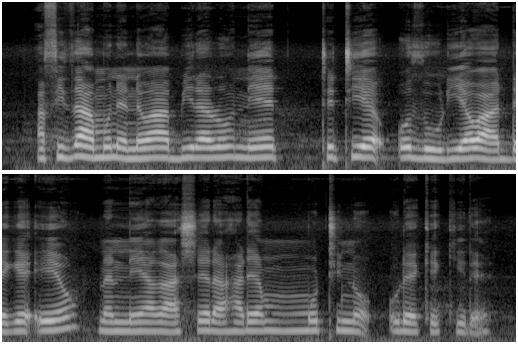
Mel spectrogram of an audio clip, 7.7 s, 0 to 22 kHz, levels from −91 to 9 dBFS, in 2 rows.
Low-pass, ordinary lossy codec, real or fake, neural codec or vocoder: none; none; real; none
